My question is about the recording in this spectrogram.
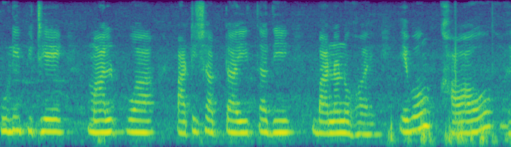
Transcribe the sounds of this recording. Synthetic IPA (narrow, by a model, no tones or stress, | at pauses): pulipiʈʰe | malpoa | paʈiʃab̚ʈait̪ad̪i | bananoɦɔeeboŋkʰaoao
